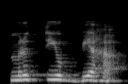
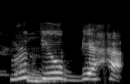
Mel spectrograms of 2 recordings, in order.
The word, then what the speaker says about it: मृत्युभ्यः: You can pronounce yakara completely. Mrityubhyam mrityubhyah. Don't cut the yakara. मृत्युभ्यां मृत्युभ्यः Mrityubhyam. Ukara you should still pronounce. See, ukaranta guruhu shabda gurubhyam gurubhyah. We are pronouncing the ukara also. We are not cutting it short.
